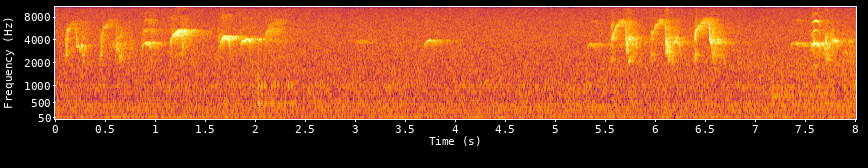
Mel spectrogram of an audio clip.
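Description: Wild birds giving short, high chirps in two quick runs, one near the start and another in the second half. The chirps are faint over a steady low rumble.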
